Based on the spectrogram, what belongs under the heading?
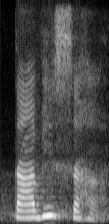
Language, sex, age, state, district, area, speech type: Sanskrit, female, 30-45, Telangana, Hyderabad, urban, spontaneous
